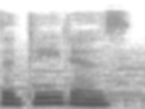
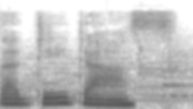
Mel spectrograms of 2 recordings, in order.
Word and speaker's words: Adidas: moving on to Adidas this German sportswear company is often mispronounced as Adidas but the correct pronunciation is Adidas the name comes from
